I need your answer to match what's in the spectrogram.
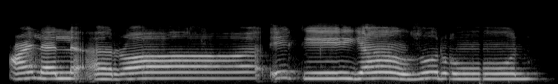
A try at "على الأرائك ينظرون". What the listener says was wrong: काफ को खींच दिए ना। काफ को क्यों खींच दिए?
